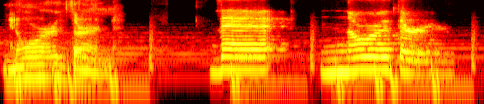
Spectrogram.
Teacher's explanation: we just go straight from the th sound to the r to the n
